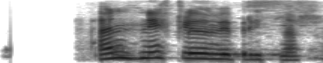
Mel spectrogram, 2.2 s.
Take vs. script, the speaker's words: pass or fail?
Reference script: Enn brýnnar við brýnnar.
fail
